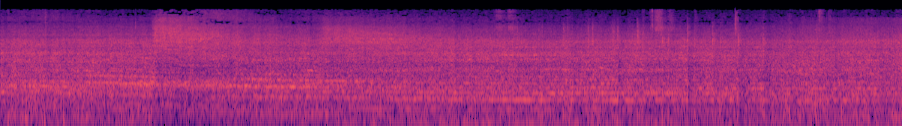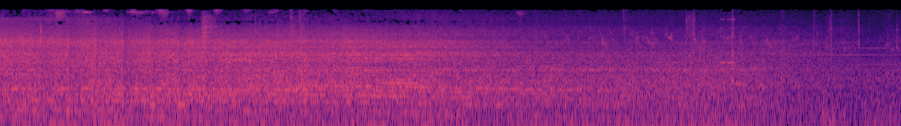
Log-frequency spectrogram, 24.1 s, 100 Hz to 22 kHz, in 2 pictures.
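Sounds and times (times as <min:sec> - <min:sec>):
train running noise: 0:00.0 - 0:24.0.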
